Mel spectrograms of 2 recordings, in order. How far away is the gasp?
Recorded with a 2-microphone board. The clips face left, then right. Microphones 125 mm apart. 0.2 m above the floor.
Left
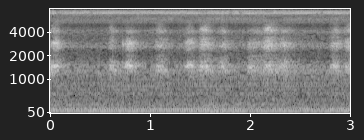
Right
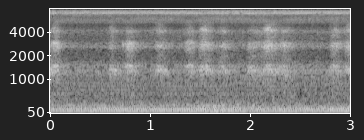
I don't hear a gasp.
